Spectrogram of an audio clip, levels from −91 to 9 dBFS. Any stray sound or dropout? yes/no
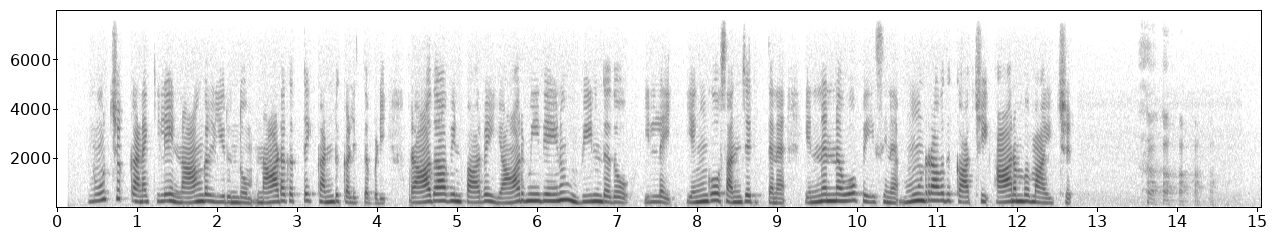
yes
